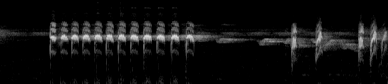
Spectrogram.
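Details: Female blue-winged leafbird in song meant to rouse males: a loud rapid series of about twelve harsh repeated notes, followed by a lower slurred phrase and several separate sharp chirps.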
